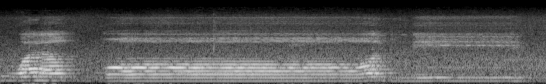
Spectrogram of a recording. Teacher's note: Dia baca mad alif disukun 2 harakat sahaja.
